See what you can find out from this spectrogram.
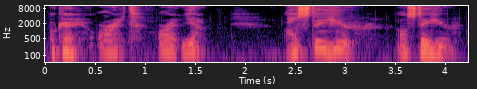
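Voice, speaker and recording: A man acting a tense, loyal, protective bodyguard in an ASMR roleplay, speaking in a halting, earnest and reassuring way. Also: mid-range voice, darkish tone, husky. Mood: worried, insistent.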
